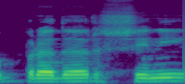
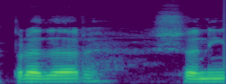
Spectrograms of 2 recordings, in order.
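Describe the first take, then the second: First: प्रदर्शिनी with an audible 'shi'; wrong 'i' vowel. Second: प्रदर्शनी slowly, parted as pradar, sha-nee; correct 'sha' vowel. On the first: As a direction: put a short 'i' after 'sh' in प्रदर्शिनी. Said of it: "प्रदर्शिनी गलत है". (प्रदर्शिनी, बीच में 'शि') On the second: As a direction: use 'sha', never 'shi', in प्रदर्शनी. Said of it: "प्रदर्शनी होता है". (प्रदर्शनी, धीमे, 'श' अलग करके) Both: Shown as a demonstration.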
